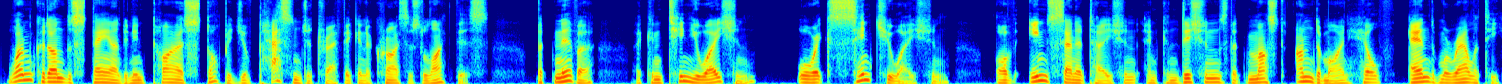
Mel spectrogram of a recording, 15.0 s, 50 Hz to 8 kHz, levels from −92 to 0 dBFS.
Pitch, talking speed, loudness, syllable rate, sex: 115 Hz, 120 wpm, -23 LUFS, 4.7 syllables/s, male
